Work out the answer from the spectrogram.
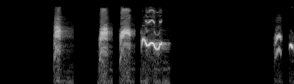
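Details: Sooty-headed bulbul lure recording for attracting wild birds: a few sharp chirps building to a short warbled phrase, then silence and two brief closing notes.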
